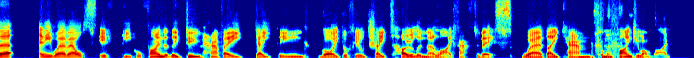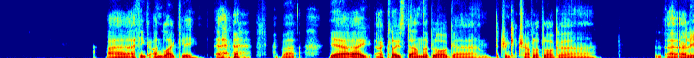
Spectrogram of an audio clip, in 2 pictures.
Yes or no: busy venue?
no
